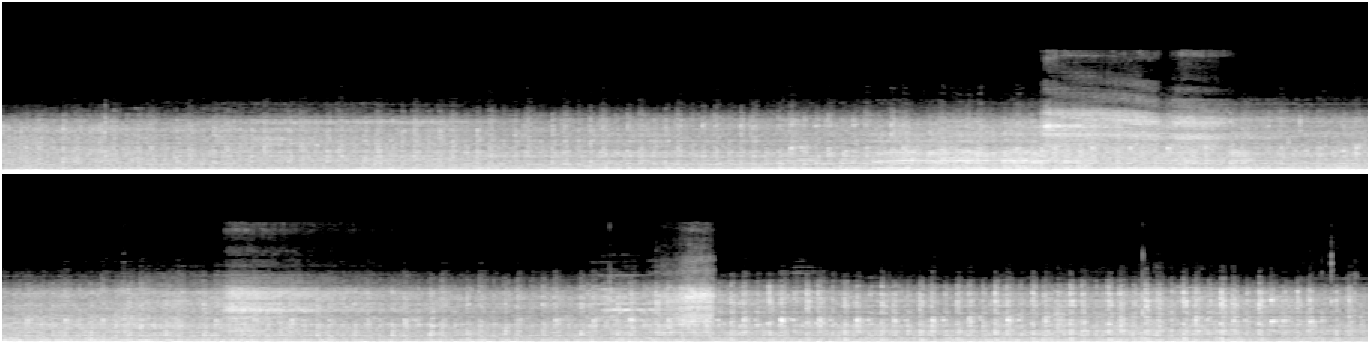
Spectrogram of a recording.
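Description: Freight train of covered grain hopper cars rolling past, a steady rumble of wheels on rail, with a few brief louder flares of wheel noise.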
